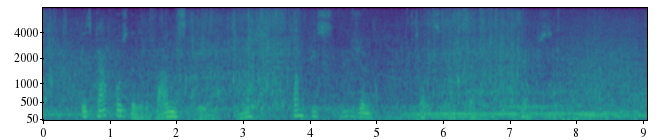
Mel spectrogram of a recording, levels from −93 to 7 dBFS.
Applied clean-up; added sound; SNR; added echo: none; Waves, surf; 0 dB; none.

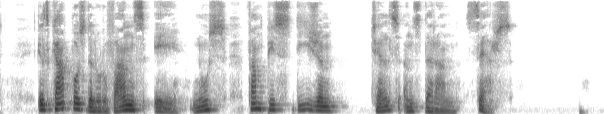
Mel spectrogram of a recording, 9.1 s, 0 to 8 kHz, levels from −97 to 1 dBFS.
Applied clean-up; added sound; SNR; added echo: none; none; none; none.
